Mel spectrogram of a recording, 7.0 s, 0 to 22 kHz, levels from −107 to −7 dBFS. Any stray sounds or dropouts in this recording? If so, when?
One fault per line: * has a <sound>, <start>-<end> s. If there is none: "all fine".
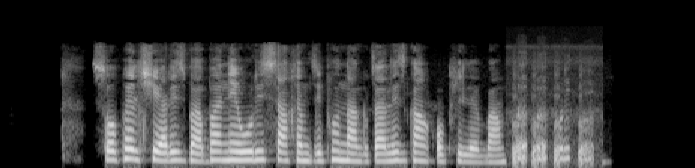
* has a laugh, 5.1-5.9 s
